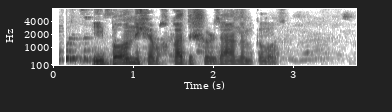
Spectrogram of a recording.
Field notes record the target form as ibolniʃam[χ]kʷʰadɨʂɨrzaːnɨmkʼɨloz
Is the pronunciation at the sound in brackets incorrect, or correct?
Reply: correct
